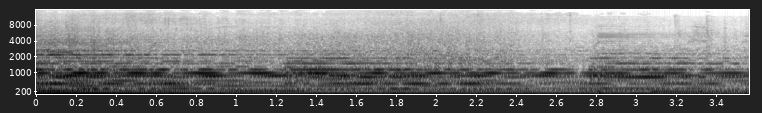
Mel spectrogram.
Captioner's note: bell ringing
